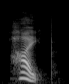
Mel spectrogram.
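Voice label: "hype", English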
